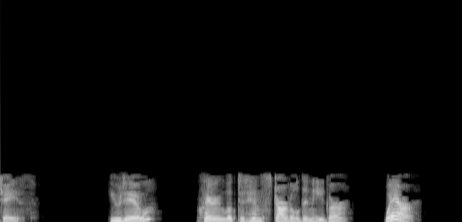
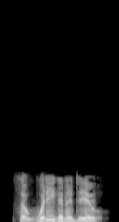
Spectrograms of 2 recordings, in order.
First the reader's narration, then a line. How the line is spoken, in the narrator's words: Simon asked sharply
